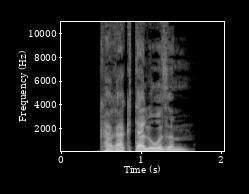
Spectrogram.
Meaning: strong dative masculine/neuter singular of charakterlos
- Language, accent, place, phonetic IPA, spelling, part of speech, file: German, Germany, Berlin, [kaˈʁaktɐˌloːzm̩], charakterlosem, adjective, De-charakterlosem.ogg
